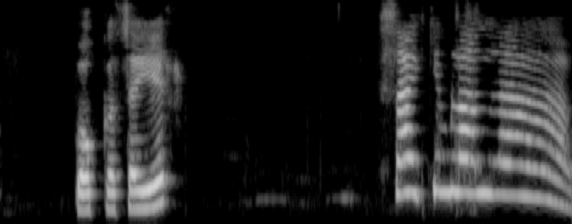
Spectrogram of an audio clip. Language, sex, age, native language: Icelandic, female, 10, Icelandic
